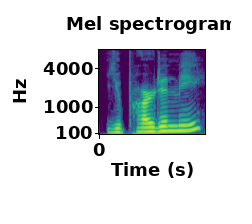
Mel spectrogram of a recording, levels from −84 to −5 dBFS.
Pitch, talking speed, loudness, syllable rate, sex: 165 Hz, 170 wpm, -16 LUFS, 4.4 syllables/s, male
